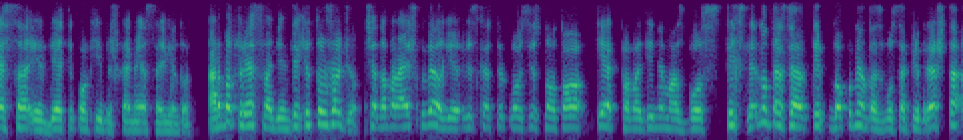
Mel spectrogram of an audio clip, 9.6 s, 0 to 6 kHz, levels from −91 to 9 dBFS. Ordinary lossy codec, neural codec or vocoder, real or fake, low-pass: Opus, 24 kbps; none; real; 5.4 kHz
